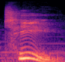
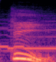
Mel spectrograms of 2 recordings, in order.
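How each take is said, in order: First: The t is released with a puff of air. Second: The t is plain, without a puff of air. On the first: This is how British speakers say it. The speaker calls it right. "ব্রিটিশরা এটাকে বলে টি" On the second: This is how local speakers usually say it. The speaker calls it wrong. "আমরা কিন্তু সচরাচর এটাকে টি বলে থাকি"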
